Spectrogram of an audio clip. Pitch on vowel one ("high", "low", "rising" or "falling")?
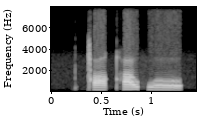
low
